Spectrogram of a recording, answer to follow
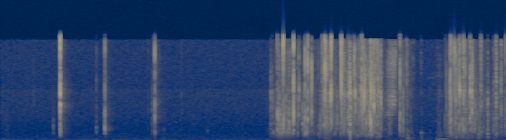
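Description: Clear plastic wrapping of a pack of baseball cards crinkling as it is handled. A few sharp clicks in the first two seconds, then a dense, loud crinkling for the last two and a half seconds.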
